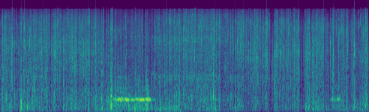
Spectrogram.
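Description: Clear plastic bag crinkled and rustled by hand right up against a microphone: a dense, continuous crackling.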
